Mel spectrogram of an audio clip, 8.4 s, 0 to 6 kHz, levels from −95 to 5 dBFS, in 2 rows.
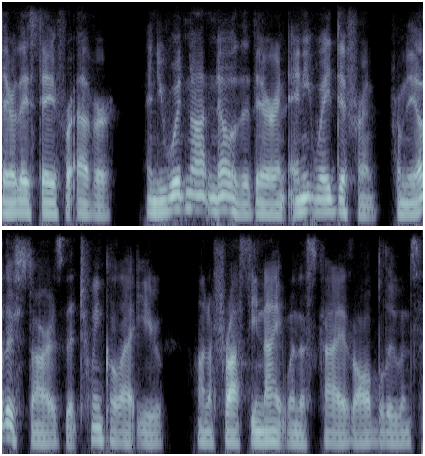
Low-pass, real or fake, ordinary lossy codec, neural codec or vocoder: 5.4 kHz; fake; Opus, 32 kbps; vocoder, 22.05 kHz, 80 mel bands, Vocos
